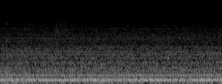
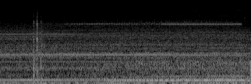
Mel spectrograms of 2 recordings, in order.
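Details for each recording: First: Generator powering a heater load of about 1100–1200 W as the output drops: its cooling fan kicks on with a steady low hum, a constant tone and no rattle or surge. Normal fan operation under load. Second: Inverter pushed toward 1500 W: a steady electrical buzz with thin high whines, then it shuts off. Overload noise just before tripping out.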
